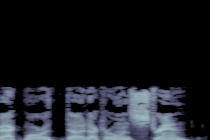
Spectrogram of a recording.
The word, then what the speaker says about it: Strachan: And the way you spell his last name is S-T-R-A-C-H-A-N, although it's pronounced Strand.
